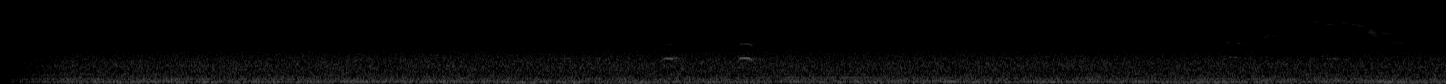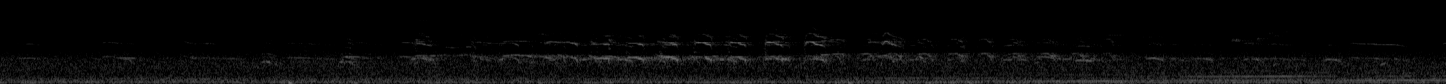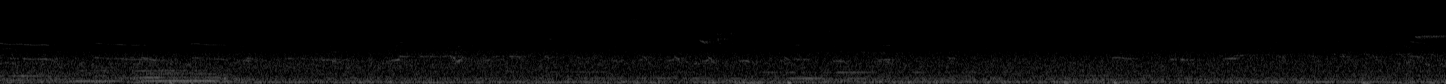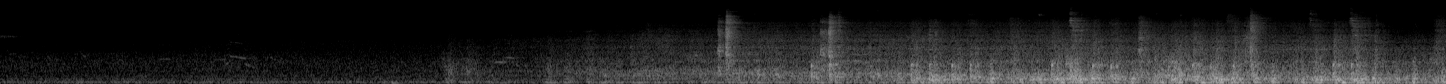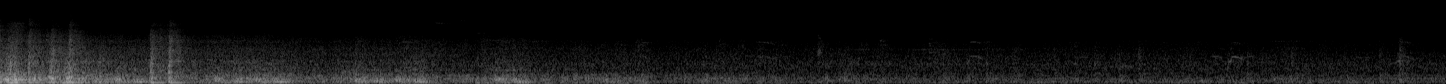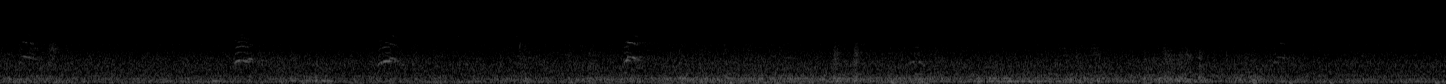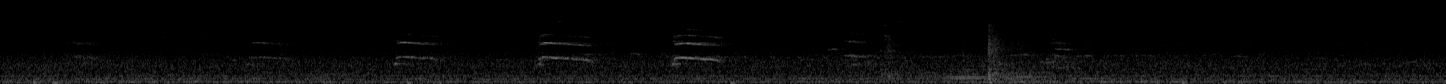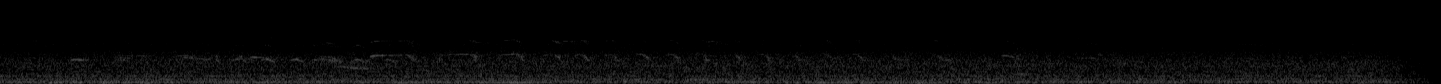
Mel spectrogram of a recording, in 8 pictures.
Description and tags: Balcony Ambiance
Ambiance recording on balcony near train tracks. Residential area, distant traffic, seagulls, train passing by. Stereo XY recording using two shotgun mics on a zoom f8.
ambiance, balcony, balcony-ambiance, city, distant-traffic, field-recording, residential, seagulls, train-pass-by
